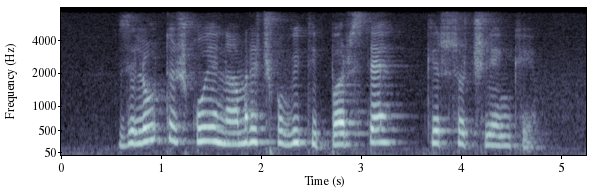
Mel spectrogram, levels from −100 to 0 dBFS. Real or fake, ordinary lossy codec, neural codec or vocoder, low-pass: real; AAC, 48 kbps; none; 7.2 kHz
